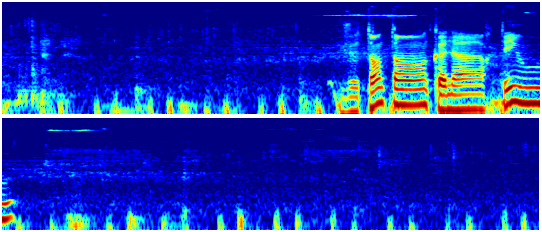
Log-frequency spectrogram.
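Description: Low, regular heartbeat thumps pulse through the horror game Among the Sleep, continuing steadily while someone speaks loudly over them for a couple of seconds, then carrying on alone.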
